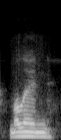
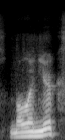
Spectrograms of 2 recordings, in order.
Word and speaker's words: Mullenix: name for me mate ah mo Lin M'Lynn wow that is Mullenix I'm so sorry I've mispronounces you totally hey I won't embarrass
